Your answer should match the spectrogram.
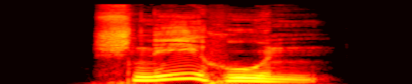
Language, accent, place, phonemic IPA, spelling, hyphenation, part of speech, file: German, Germany, Berlin, /ˈʃneːˌhuːn/, Schneehuhn, Schnee‧huhn, noun, De-Schneehuhn.ogg
- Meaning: ptarmigan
